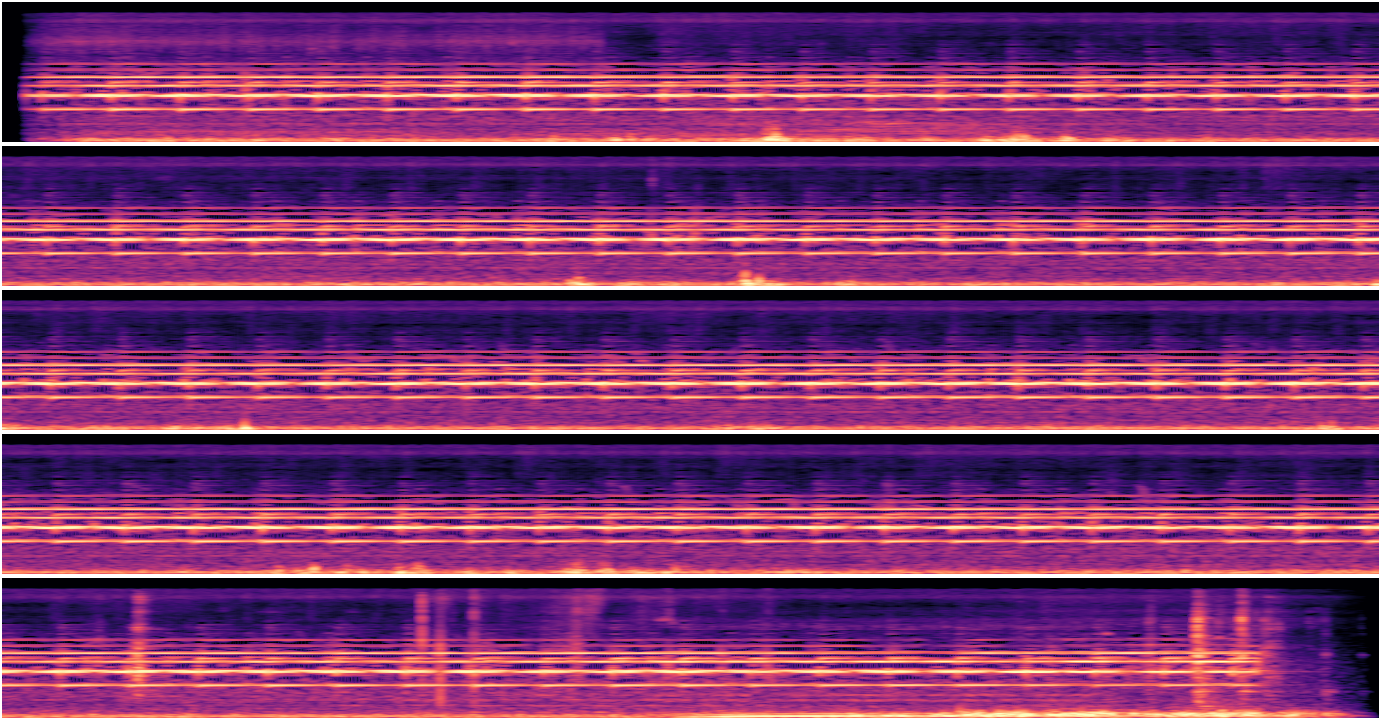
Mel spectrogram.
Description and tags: Railroad crossing in Kansas
This is the sound of railroad crossing bells clanging in Kansas.
bells, clanging, crossing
